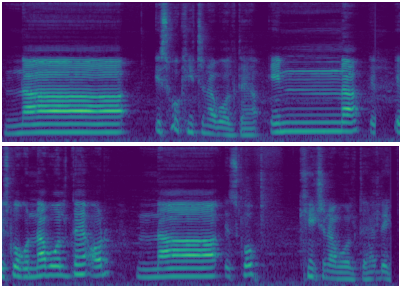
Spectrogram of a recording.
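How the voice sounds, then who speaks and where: A man with a Pakistani Urdu accent teaching a tajweed lesson, patiently explaining rules and repeating words, then reciting them slowly in a drawn-out, melodic way. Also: sits high, a bit bright.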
